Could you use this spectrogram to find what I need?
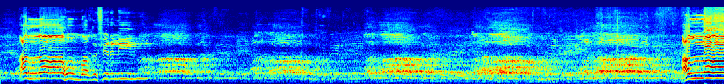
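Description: A crowd of men murmurs prayers in response.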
